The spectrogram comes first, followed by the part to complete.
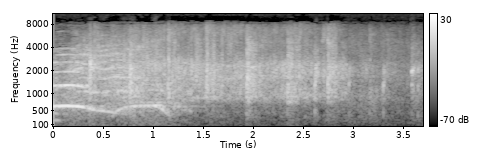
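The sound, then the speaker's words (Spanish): An audience breaks into applause, a dense patter of many hands clapping that starts strong and gradually thins out over a few seconds, with a brief whistle-like tone at the start. “Un aplauso aquí a Gravy.”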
